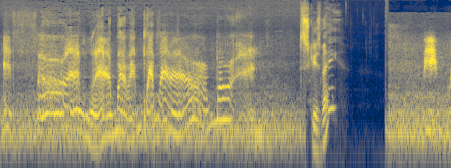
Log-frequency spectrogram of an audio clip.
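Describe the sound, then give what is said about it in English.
A rapid string of loud, nasal duck quacks played as a sound effect introducing the show's Wood Duck of the Week Award segment, ending with a brief spoken question, then a moment of silence before talking resumes. “Right, that's the Wood Duck of the Week Award.”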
